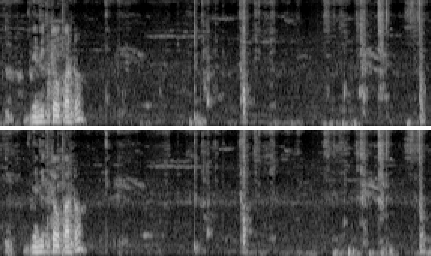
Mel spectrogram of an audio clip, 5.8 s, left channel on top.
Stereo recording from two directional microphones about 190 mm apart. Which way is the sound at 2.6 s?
20° left (ahead or behind).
